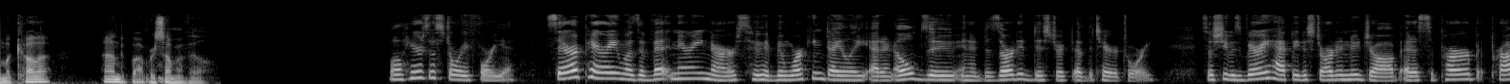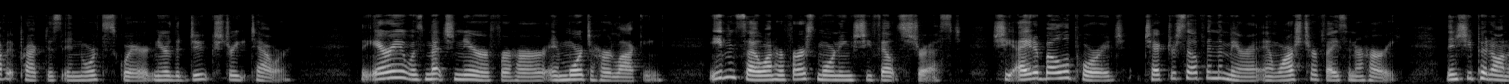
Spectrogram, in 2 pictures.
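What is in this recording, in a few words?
texas, International Dialects of English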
